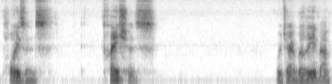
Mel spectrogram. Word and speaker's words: kleshas: So I believe it's pronounced kleshas.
